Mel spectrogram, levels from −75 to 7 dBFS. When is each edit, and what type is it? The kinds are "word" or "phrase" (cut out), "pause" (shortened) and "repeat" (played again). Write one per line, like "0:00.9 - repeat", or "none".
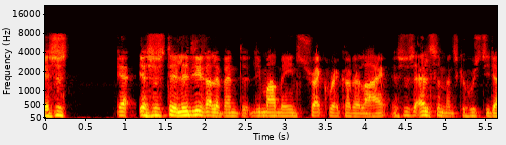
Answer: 0:01.1 - pause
